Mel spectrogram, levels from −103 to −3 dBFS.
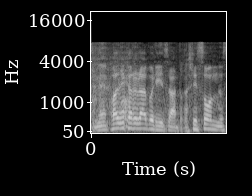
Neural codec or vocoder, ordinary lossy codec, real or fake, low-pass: codec, 16 kHz, 4 kbps, FunCodec, trained on LibriTTS, 50 frames a second; none; fake; none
